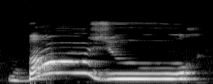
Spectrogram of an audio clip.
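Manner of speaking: بونجور very slowly, both syllables held long; drawn-out syllables. Shown as a demonstration. Teacher introducing a French word to pupils, drawn-out syllables. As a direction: hold each half of بونجور. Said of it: "ننطقه اون".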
